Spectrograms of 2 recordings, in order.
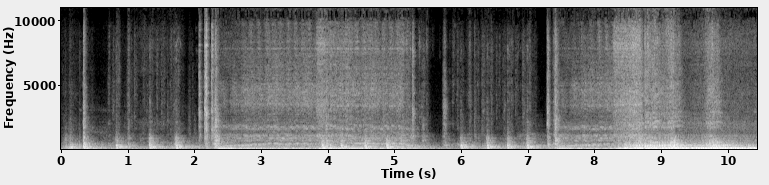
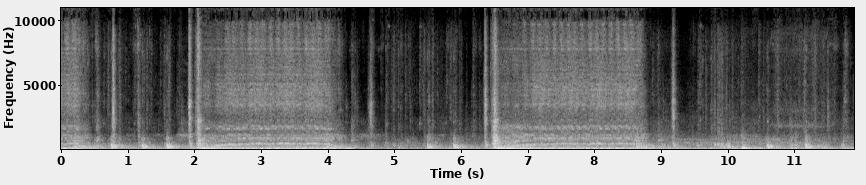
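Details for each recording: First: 1974 Ford F-250 just after new mufflers were fitted, one side mocked up and not fully bolted. It cranks in bursts, catches and settles to a deep even rumble, then revs cleanly with no rattles or leaks. Normal, healthy exhaust note. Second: 1974 Ford F-250 with new mufflers just fitted, one side only mocked up and not fully bolted: the starter cranks in repeated steady bursts and the engine turns over evenly but never catches; cranks without starting, cause unknown.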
